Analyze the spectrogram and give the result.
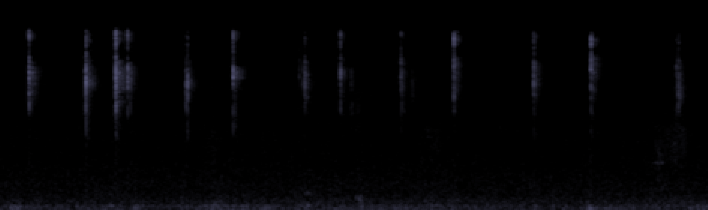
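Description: A small, thin pointed tool held at the fingertips repeatedly scores and scratches into the dry surface of a blue-and-white striped solid bar of soap held in the hand. Thirteen short, sharp, bright clicking scrapes stand out at irregular intervals, each dying away almost instantly over a faint low background hum.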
